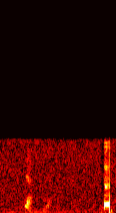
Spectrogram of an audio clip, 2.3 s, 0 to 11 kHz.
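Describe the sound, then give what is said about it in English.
A single short, loud telephone keypad tone sounds near the end while dialing an extension on an automated phone menu, following mostly quiet line noise with a couple of faint brief blips. “If you know your party's 5-digit extension, please dial it now.”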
